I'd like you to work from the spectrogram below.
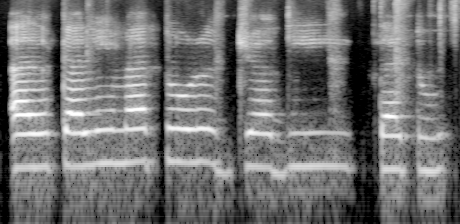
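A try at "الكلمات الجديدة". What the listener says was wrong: Good.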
